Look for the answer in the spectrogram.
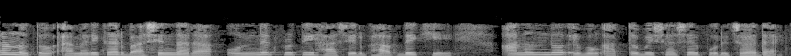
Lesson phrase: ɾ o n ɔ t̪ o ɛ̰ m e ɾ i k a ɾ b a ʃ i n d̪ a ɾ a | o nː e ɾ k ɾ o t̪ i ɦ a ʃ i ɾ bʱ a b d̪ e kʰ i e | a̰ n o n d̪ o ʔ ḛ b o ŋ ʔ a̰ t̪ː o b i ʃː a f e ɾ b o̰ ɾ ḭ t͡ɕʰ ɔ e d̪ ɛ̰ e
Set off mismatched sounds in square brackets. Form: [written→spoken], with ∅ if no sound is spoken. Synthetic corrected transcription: ɾ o n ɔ t̪ o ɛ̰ m e ɾ i k a ɾ b a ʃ i n d̪ a ɾ a | o nː e ɾ [k→p] ɾ o t̪ i ɦ a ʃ i ɾ bʱ a b d̪ e kʰ i e | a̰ n o n d̪ o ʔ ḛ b o ŋ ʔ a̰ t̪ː o b i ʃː a [f→ʃ] e ɾ [b→p] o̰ ɾ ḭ [t͡ɕʰ→t͡ɕ] ɔ e d̪ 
